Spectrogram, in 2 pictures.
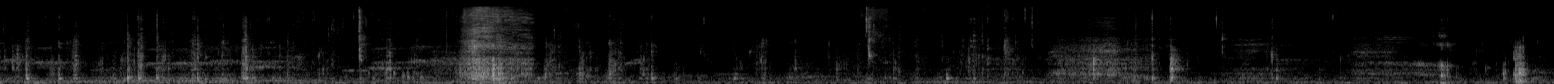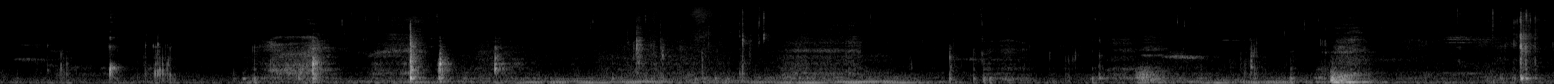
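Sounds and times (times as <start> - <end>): chewing wet mouth sounds: 0.0 - 13.5, 24.2 - 28.8, 29.8 - 31.0.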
